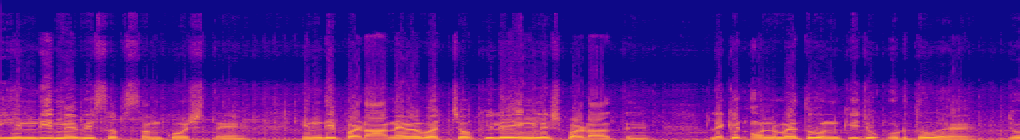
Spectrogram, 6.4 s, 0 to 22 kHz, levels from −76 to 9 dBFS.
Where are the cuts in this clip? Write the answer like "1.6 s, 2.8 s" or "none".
none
